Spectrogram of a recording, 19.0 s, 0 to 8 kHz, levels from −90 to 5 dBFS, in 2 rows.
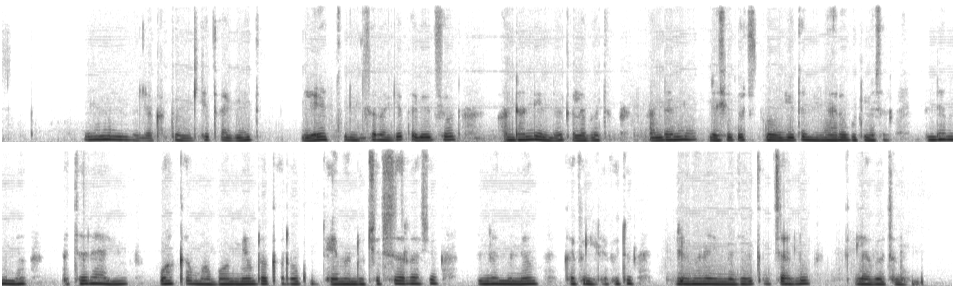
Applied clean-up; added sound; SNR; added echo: neural separator model SepFormer DNS4.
